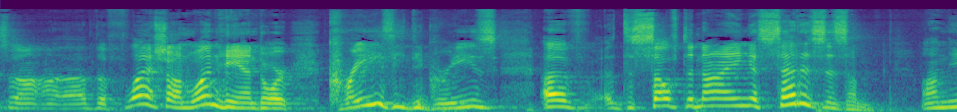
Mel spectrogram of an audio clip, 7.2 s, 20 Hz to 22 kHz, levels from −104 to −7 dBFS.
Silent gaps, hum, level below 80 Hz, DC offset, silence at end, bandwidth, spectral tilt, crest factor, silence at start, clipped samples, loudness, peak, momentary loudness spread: none; none; -54 dBFS; under 0.1%; 0 s; 15.5 kHz; -3.5 dB/octave; 18 dB; 0 s; under 0.1%; -20 LUFS; -2 dBFS; 12 LU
